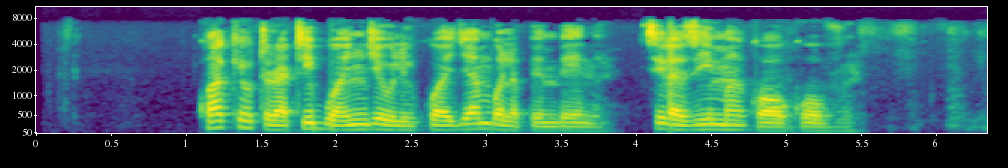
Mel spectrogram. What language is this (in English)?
Swahili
